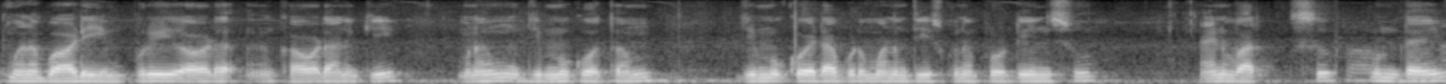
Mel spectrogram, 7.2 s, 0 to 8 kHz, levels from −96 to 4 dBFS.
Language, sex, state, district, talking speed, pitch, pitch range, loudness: Telugu, male, Telangana, Karimnagar, 135 wpm, 115 Hz, 115-125 Hz, -16 LUFS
